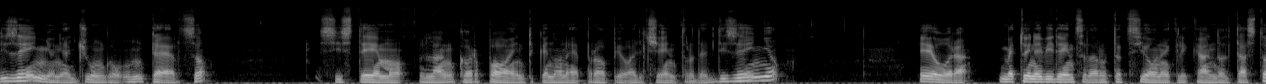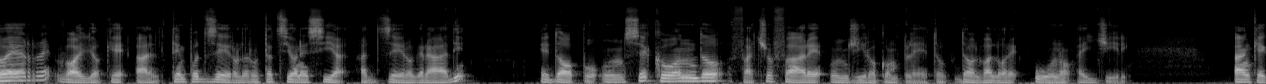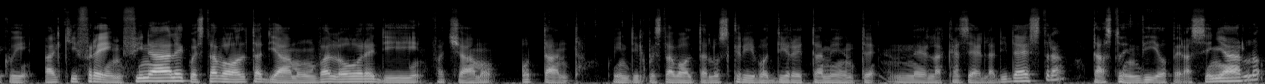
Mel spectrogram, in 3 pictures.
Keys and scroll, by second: 0.0 BackSpace, 11.7 r, 23.0 l, 33.3 8, 34.2 0, 36.7 Return.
